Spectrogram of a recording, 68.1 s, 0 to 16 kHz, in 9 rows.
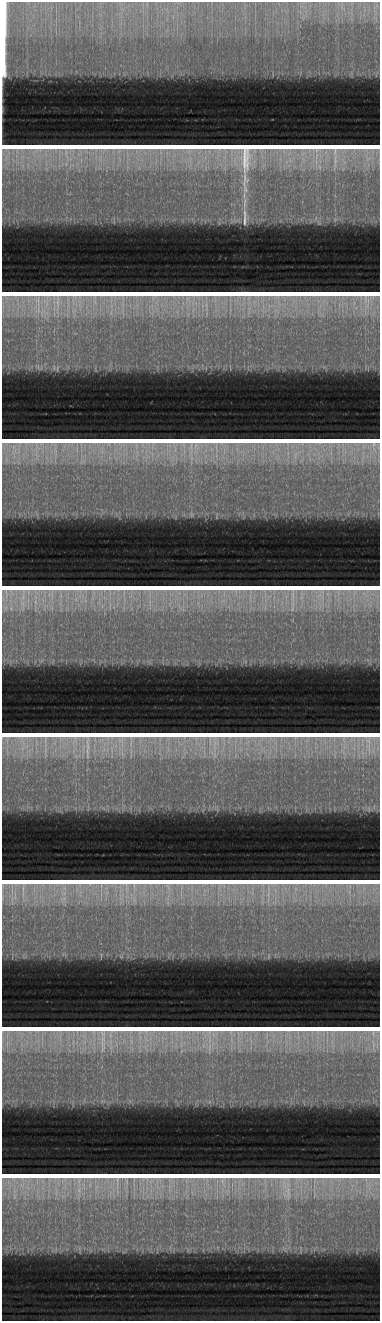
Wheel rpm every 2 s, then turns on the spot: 220, 210, 220, 230, 240, 220, 200, 220, 230, 230, 230, 230, 220, 220, 230, 230, 230, 230, 230, 220, 220, 230, 230, 230, 230, 230, 230, 230, 230, 230, 220, 220, 210, 220.
none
